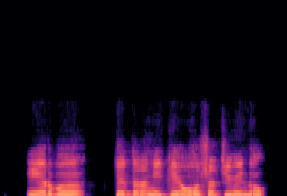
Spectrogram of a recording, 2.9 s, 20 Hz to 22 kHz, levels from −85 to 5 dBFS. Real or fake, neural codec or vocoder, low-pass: fake; autoencoder, 48 kHz, 32 numbers a frame, DAC-VAE, trained on Japanese speech; 10.8 kHz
